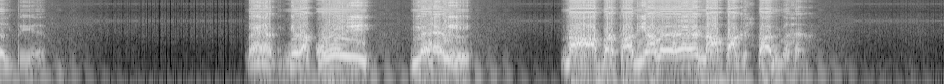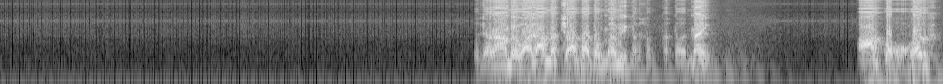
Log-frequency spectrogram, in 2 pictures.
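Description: A man speaks over a microphone in short bursts, with long silent pauses between them.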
